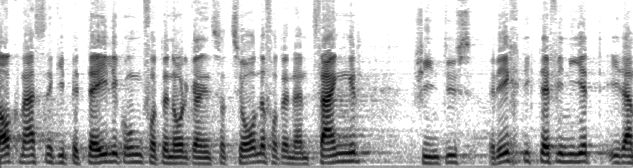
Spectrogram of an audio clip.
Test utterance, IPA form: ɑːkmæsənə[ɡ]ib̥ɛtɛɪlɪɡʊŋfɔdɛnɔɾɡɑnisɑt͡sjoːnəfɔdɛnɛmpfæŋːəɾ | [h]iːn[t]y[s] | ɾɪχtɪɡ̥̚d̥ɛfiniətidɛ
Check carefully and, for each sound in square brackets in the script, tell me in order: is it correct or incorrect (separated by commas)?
correct, incorrect, correct, correct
